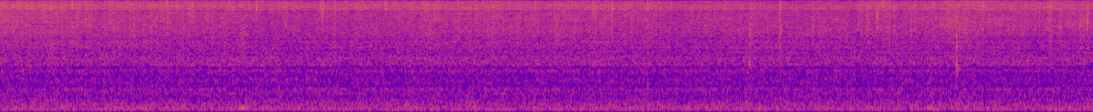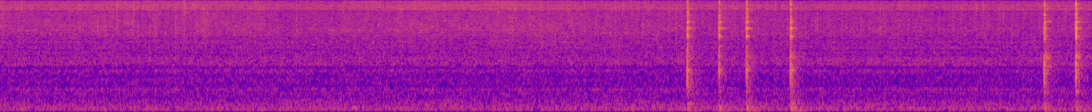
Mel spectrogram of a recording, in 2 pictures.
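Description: Sautéed tomatoes sizzling steadily in a frying pan as they are stirred with a spatula. A few sharp knocks of the spatula against the pan come near the end.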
